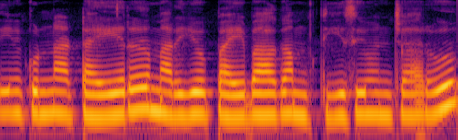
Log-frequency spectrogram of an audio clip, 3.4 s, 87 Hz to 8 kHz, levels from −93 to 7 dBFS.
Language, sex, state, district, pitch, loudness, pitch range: Telugu, female, Andhra Pradesh, Chittoor, 200 Hz, -14 LUFS, 195-210 Hz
